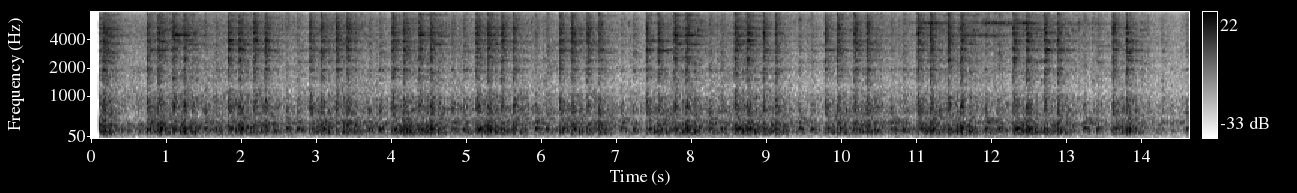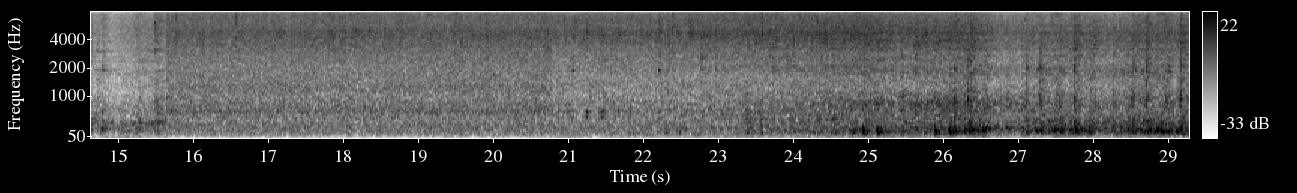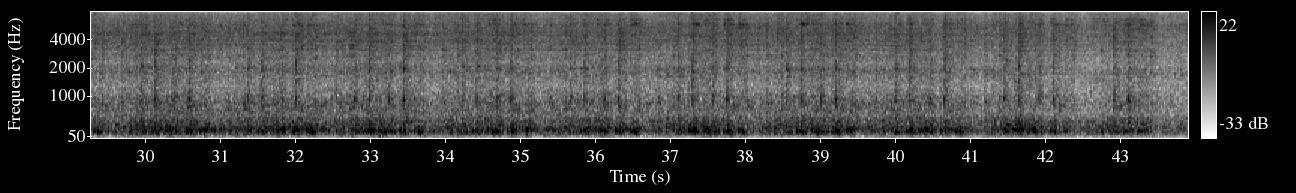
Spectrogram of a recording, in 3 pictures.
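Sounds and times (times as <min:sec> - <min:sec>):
train wheels clickety-clack: 0:00.1 - 0:15.7, 0:21.0 - 0:43.9
train rumbling: 0:00.1 - 0:43.9
heavy rain hissing: 0:15.3 - 0:43.9.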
